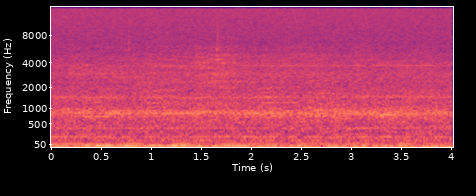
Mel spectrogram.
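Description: A steady low rumble with no distinct events.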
